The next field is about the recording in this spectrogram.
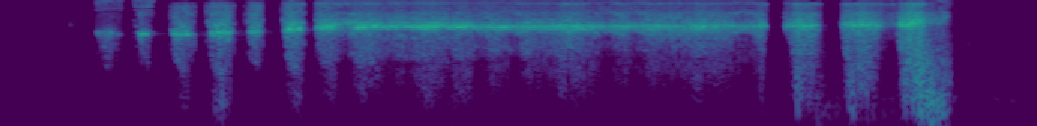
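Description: A loud, exaggerated sip from a Lion Kugel Summer Shandy: a few quick sucking bursts, then a long hissy slurp, ending with several more sharp pulls before falling silent. No one speaks.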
